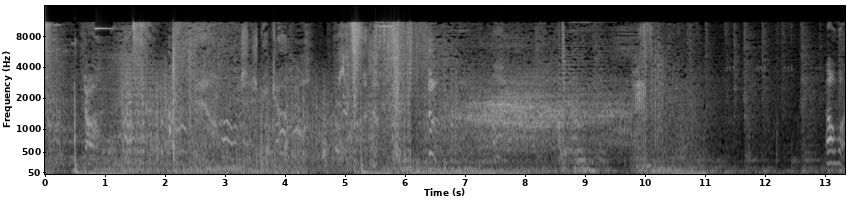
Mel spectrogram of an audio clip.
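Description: Stupefy spell blasts in Hogwarts Legacy hit as sharp, booming impacts in a busy battle, mixed with game music, running and other clatter.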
